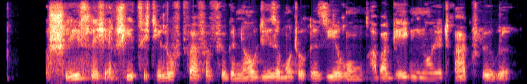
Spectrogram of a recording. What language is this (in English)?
German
